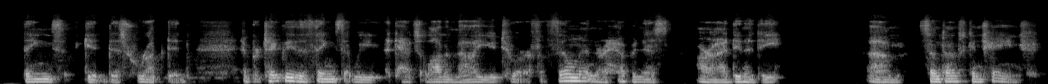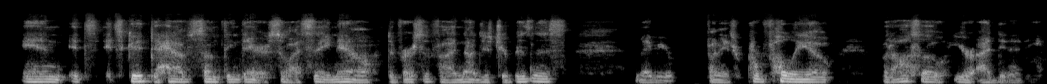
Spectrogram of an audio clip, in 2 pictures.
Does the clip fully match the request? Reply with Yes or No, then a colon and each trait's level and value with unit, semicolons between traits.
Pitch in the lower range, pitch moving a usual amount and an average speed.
Yes: low, 120 Hz; average, 3.2 semitones; average, 145 wpm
